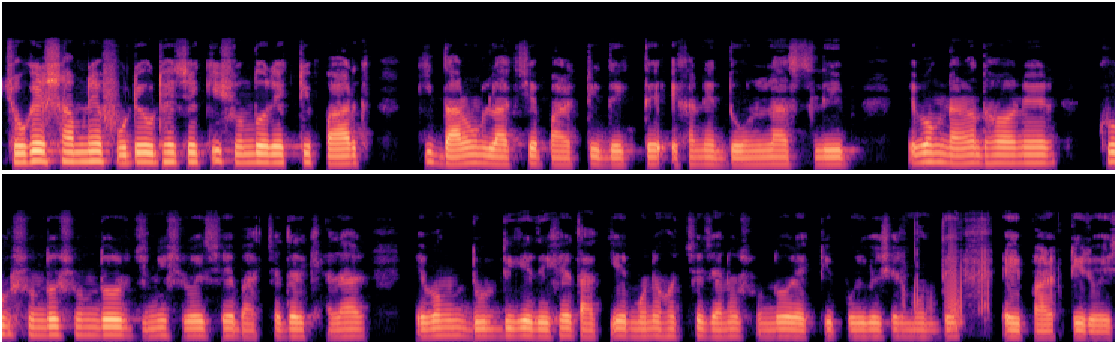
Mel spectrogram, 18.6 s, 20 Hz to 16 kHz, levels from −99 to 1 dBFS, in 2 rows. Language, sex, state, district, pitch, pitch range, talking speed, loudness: Bengali, male, West Bengal, North 24 Parganas, 120 Hz, 115-135 Hz, 140 wpm, -21 LUFS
